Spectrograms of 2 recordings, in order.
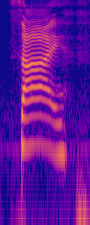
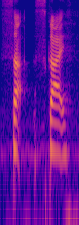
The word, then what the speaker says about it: scythe: Scythe. The C is silent. Scythe.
